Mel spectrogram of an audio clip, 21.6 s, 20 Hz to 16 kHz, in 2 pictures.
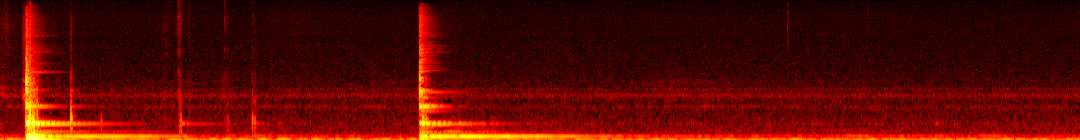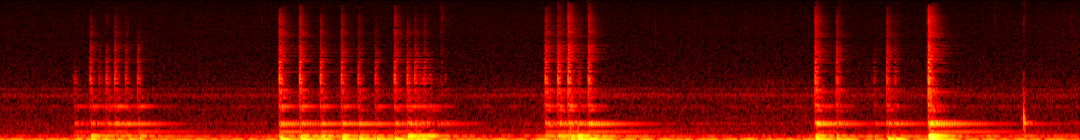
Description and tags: office insidewatercooler
Sounds of a small office recorded with Olympus DS-40 with Sony ECMDS70P. Monophonic recording from inside an empty plstic water jug.
office, field-recording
